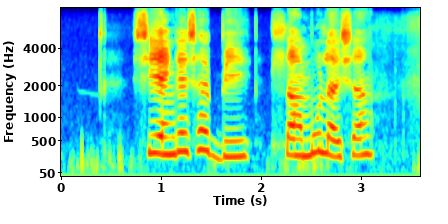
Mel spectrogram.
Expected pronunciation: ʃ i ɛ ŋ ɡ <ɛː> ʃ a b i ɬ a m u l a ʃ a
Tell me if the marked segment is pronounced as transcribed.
no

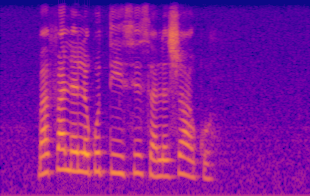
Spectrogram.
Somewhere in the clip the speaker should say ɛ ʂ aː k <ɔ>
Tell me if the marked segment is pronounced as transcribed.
no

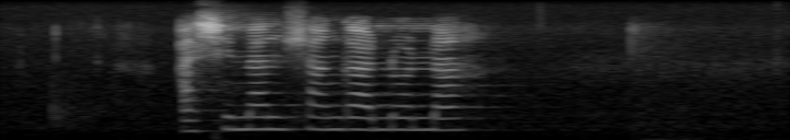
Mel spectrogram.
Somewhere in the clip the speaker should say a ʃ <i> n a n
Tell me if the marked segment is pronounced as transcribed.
yes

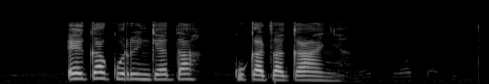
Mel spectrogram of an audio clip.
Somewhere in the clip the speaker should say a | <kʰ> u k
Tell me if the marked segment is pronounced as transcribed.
no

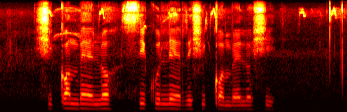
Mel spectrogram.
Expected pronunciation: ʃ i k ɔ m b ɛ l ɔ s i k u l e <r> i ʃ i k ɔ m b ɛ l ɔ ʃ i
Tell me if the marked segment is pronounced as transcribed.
yes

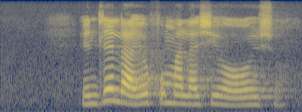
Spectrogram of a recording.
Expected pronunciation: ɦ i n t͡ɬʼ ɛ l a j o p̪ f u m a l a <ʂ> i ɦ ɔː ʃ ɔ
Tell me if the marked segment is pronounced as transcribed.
no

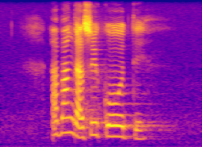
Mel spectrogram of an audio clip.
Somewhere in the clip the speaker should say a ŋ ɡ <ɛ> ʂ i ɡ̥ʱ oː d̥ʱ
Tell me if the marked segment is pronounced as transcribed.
no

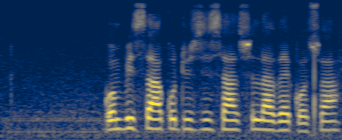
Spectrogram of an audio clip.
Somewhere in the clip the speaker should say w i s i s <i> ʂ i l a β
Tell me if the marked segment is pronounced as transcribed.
no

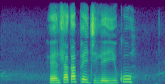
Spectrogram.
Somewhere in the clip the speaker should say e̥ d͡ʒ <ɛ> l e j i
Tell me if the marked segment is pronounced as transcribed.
no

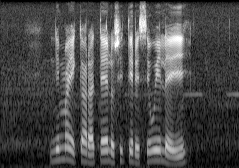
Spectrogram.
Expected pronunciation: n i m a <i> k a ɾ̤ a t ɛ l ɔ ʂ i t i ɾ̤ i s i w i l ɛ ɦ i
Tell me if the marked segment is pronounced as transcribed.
yes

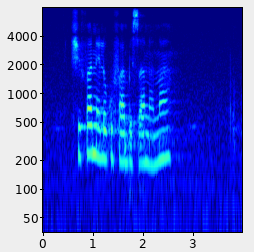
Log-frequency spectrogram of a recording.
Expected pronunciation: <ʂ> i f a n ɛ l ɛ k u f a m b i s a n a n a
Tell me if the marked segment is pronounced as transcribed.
no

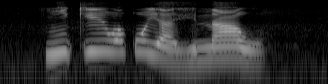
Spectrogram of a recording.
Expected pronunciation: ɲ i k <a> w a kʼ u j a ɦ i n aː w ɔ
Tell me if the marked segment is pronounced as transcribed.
no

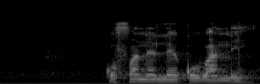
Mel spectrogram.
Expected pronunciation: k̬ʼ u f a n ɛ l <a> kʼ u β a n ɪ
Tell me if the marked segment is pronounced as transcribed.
no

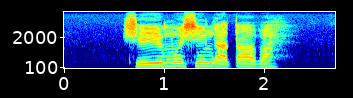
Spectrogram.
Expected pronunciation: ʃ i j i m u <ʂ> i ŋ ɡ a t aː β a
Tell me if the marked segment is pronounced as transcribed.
no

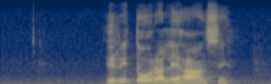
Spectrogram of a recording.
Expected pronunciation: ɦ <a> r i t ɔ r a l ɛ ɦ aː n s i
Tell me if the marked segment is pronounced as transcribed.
no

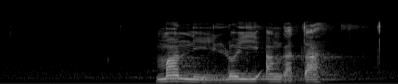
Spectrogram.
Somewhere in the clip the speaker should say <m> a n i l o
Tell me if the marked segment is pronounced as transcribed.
yes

